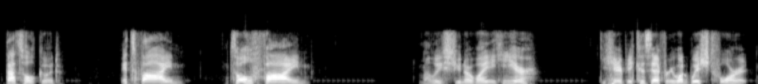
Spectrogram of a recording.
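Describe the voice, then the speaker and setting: A man's voice: high-pitched, lively intonation, quick pace, clean tone, no echo, pitched above the performer's own voice. A man doing a manic, falsely cheerful game spirit. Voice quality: loud, forced cheer. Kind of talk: game readthrough voicing. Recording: dull lo-fi recording.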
